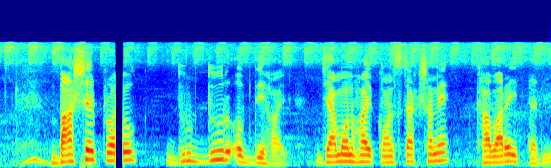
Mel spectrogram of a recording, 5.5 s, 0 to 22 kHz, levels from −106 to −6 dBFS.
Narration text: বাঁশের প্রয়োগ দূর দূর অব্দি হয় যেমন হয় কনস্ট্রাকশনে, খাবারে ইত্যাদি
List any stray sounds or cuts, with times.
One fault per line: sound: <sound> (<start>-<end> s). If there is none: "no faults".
sound: dropout (1.2-1.2 s)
